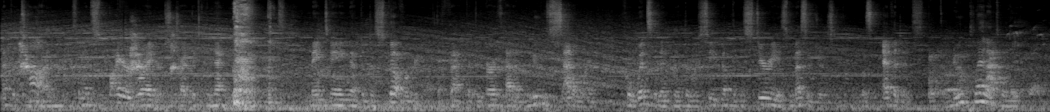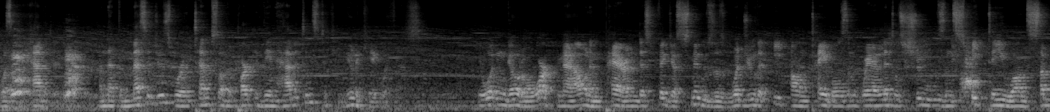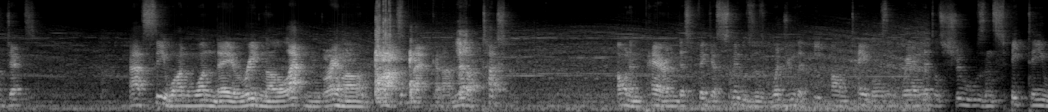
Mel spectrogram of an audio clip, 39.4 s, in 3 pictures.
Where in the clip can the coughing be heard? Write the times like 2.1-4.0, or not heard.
2.9-3.4, 30.4-32.1.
